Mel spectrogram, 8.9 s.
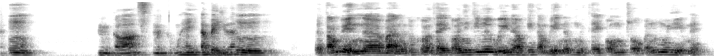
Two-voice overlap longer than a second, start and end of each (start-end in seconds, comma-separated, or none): none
